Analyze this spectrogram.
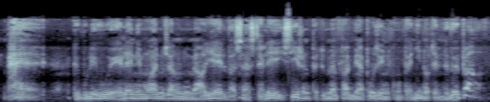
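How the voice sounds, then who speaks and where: An actor playing a self-satisfied middle-aged factory owner in a French radio drama, gravelly and husky, patronising yet hesitant. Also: male voice, a bass voice, fast, darkish tone, exaggerated voice. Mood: awkward, evasive. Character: self-satisfied factory owner pushing out his brother's household.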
